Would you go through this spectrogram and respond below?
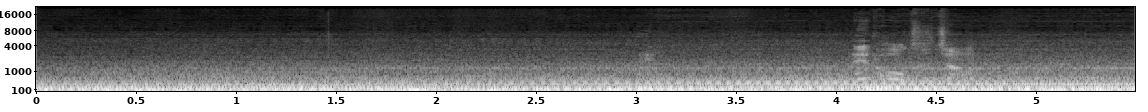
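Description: A 2016 Cummins diesel pickup on 17-inch steel wheels rumbles low and steady under gentle acceleration, heard from inside the cab while someone talks over the engine.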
